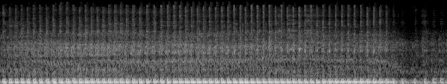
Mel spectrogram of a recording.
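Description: Motorcycle engine pulling steadily uphill in fifth gear, a loud close throbbing exhaust note held for about four seconds before easing off slightly at the end; Honda CB 350 or Royal Enfield Himalayan.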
